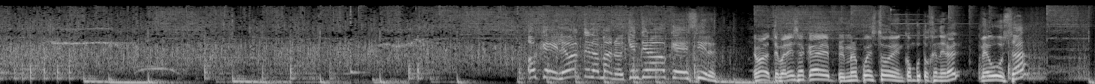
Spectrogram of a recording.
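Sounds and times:
audience applause: 0.0 - 8.0
speech: 5.3 - 10.5.

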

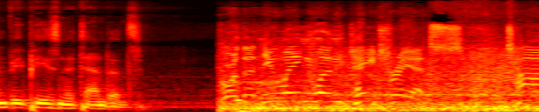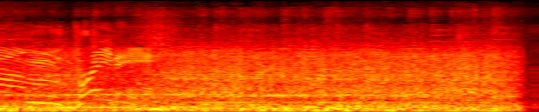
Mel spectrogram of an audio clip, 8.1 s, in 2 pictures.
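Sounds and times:
speech: 0.0 - 6.3
stadium crowd booing: 1.7 - 8.0.

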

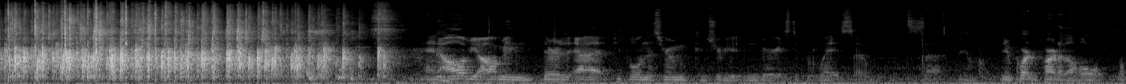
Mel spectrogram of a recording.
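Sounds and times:
audience applause: 0.0 - 4.1
speech: 5.0 - 11.2.

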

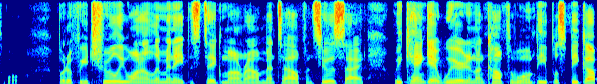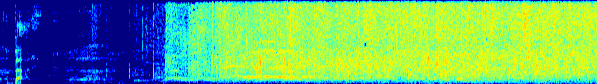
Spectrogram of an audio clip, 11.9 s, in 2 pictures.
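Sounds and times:
speech: 0.6 - 6.4
audience applause: 7.2 - 11.9.

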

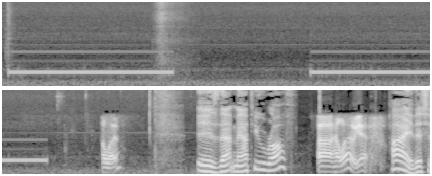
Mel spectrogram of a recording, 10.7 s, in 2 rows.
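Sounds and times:
telephone dial tone: 0.0 - 1.9, 3.9 - 5.9
speech: 7.8 - 10.6.

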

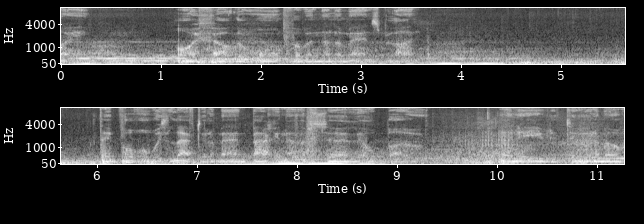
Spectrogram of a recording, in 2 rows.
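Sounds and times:
deep heavy rumbles of thunder: 0.0 - 11.2
steady rain: 0.0 - 11.2
speech: 1.4 - 3.9, 6.1 - 9.2, 9.9 - 11.2.

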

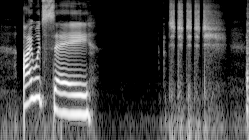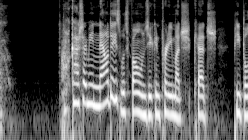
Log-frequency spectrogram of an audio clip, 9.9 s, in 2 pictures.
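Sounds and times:
speech: 0.5 - 1.9, 3.4 - 5.1, 6.2 - 9.9
person coughing from allergies: 4.8 - 5.3.

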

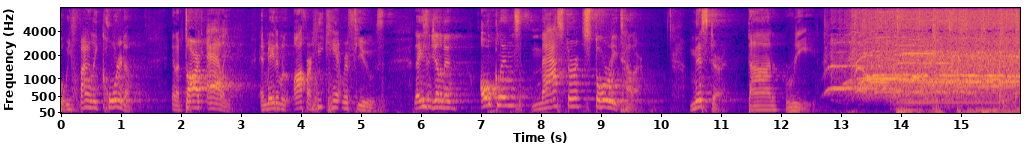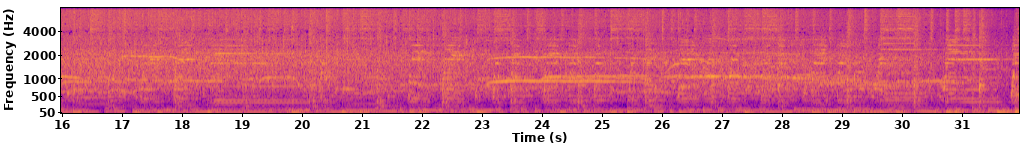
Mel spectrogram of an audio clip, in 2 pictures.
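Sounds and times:
speech: 0.1 - 9.7, 10.5 - 12.9
audience clapping and cheering: 12.7 - 31.9
upbeat music with a thumping repeating bass pattern: 13.9 - 31.9.

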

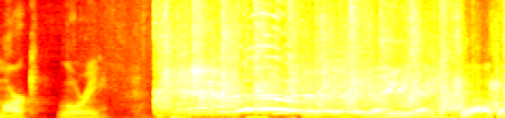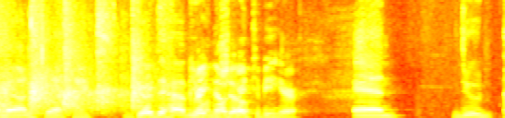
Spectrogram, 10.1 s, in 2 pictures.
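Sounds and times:
speech: 0.0 - 10.0
audience applause welcoming a guest onto a stage show: 1.5 - 7.4.

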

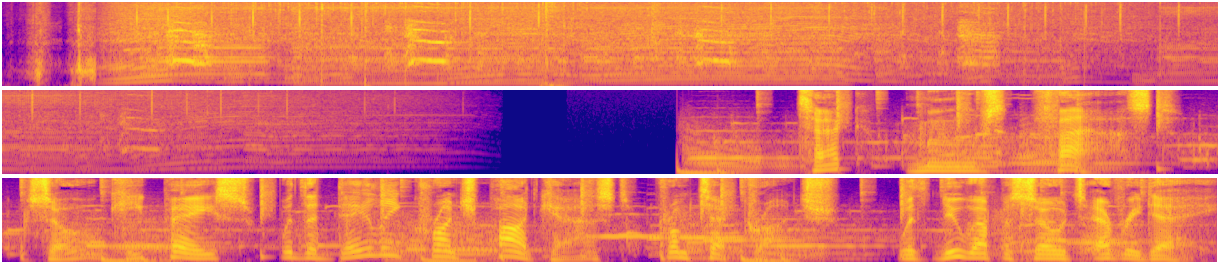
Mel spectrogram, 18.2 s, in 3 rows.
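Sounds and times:
chicken clucking and squawking inside a box: 1.9 - 2.4, 3.4 - 3.8, 5.8 - 7.1
speech: 10.1 - 18.2.

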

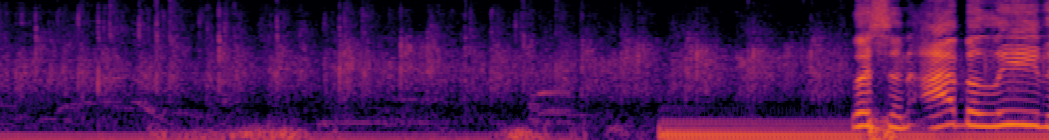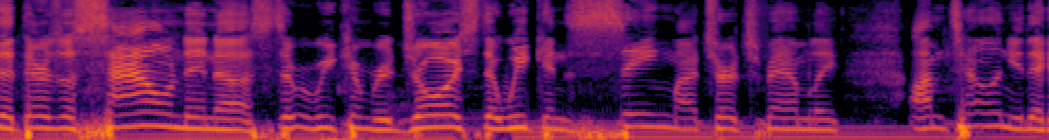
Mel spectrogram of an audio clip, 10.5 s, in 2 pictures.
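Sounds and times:
round of applause: 0.0 - 6.2
speech: 4.3 - 10.4.

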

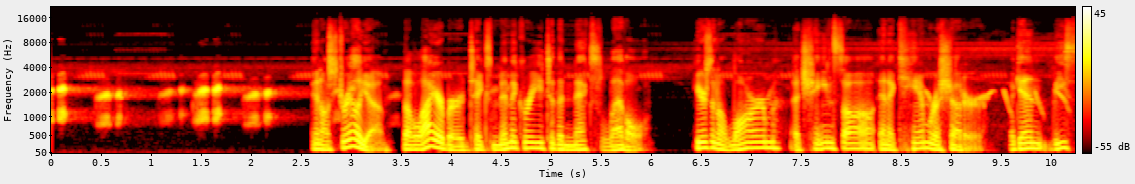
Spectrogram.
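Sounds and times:
mockingbird mimicking a frog croak: 0.0 - 4.6, 8.4 - 10.2
speech: 2.6 - 10.2.

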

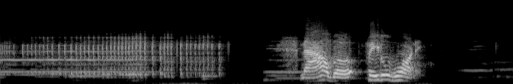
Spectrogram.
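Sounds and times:
creaking door sound effect: 0.0 - 2.3
speech: 2.8 - 4.3.

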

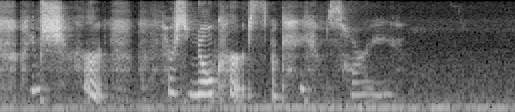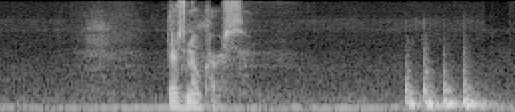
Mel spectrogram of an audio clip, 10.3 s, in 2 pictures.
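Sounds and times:
speech: 0.2 - 4.0, 6.8 - 7.7
knocking on a wooden door: 9.2 - 10.2.

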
